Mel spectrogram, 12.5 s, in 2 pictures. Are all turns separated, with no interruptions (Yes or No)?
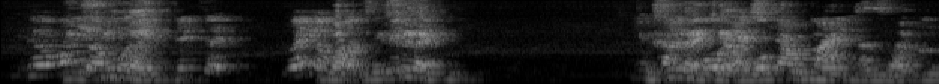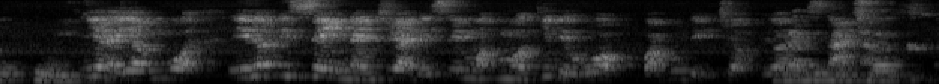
No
